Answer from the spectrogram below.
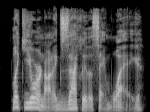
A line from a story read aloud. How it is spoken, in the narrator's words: Clint scoffs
